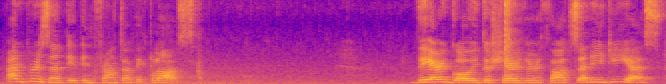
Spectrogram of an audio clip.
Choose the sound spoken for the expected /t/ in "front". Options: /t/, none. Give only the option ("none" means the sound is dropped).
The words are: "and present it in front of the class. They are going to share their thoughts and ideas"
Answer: /t/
